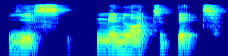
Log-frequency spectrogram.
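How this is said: The E vowels sound close to I sounds. "sounds a little bit like"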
